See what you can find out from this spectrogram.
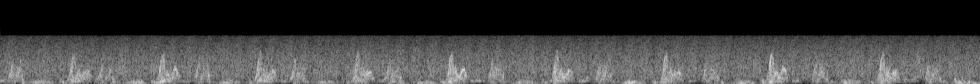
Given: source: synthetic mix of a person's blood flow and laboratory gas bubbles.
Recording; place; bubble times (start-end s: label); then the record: Doppler ultrasound of blood flow; precordium
3.88-3.98 s: bubbles
9.29-9.34 s: bubbles
9.52-9.67 s: bubbles
From the record:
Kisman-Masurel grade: 121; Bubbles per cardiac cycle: 1 to 2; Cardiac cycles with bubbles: 10 to 50%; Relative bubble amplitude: barely perceptible (0.100 to 0.250); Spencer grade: 2 (many but less than half of the cardiac periods contain bubble signals, singularly or in groups); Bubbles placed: only in the low amplitude regions of the cardiac cycle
